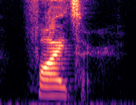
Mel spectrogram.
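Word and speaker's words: Pfizer: 日本語のふ、ファ、ファ、ファではなく、前歯を下唇につけて、ふ、ふ、ふ、ファイ、ファイ、ファイザーという風に発音してみたいと思います。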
